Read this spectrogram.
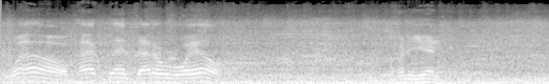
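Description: Arcade game machines play bright electronic jingles.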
